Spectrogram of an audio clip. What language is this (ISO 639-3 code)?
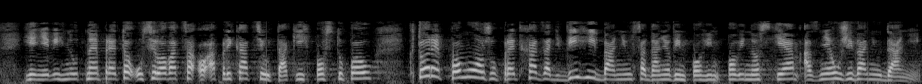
slk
